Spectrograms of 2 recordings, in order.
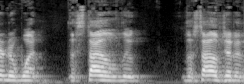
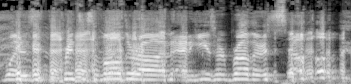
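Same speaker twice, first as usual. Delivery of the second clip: slow, laughing through the words; can't keep a straight face; laughing while talking; 3 semitones higher, 6 dB louder, slower than usual. Real, not acted. Explaining Leia's royal brother to a co-host, laughing.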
